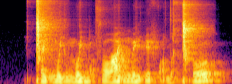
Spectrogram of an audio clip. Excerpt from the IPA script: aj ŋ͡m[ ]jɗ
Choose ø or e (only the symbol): e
